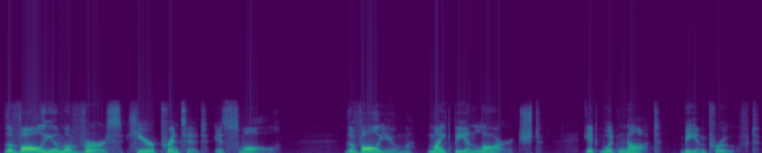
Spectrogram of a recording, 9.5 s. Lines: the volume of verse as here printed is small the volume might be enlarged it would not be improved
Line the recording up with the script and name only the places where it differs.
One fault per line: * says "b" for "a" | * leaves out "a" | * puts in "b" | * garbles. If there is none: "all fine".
* leaves out "as"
